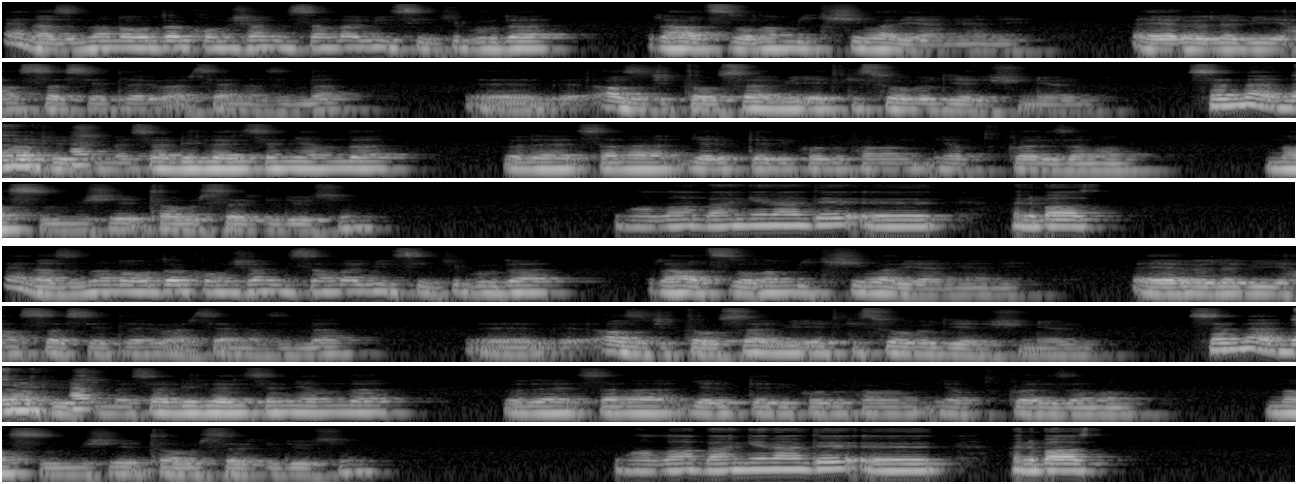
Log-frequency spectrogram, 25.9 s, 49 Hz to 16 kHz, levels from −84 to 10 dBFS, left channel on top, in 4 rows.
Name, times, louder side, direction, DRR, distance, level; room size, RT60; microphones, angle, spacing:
voice 1, 0.0-2.7 3.2-5.1 5.6-8.2 8.8-11.9 12.4-14.9 15.4-18.6 19.3-21.2, left 1 dB, 35° left, 2.4 m, -29 dB
voice 2, 13.0-13.4 22.5-24.1 24.5-24.8, right 2 dB, 40° right, 1.0 m, -26 dB
11.0 x 6.7 x 7.5 m
head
